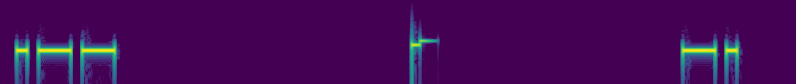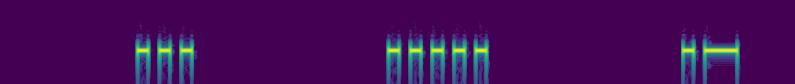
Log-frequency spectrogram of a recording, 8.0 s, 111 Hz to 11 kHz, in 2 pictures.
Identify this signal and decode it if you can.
Morse code, heard as a keyed tone, about 22 wpm, spaced as for 8 wpm, 700 Hz. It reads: W NS5A
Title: USA Call Signs - 4 Characters - 6x Character Spacing - 22wpm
